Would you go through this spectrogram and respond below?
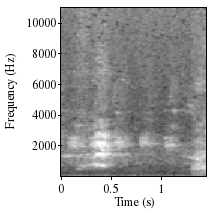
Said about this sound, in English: I hear my puppies. Anyway, loving puppy dad just hears the puppies and shifts state that fast.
